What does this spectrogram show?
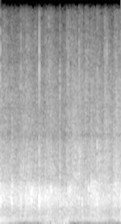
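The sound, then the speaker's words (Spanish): A standing audience applauds steadily to welcome a guest teacher, dense overlapping claps forming a continuous, fairly loud wash of sound with no talking over it. “Así que le, quiero que nos pongamos de pie y recibamos con un fuerte aplauso a nuestro amigo, el maestro”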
